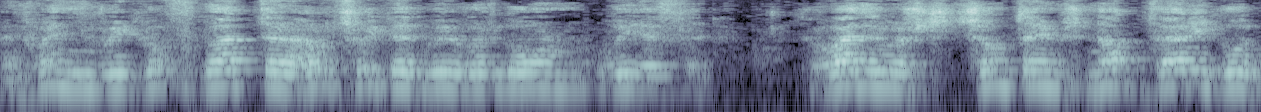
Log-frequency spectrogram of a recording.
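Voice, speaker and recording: A man with a Shetland accent speaks at a fairly slow pace and a high pitch, in a monotone, flat intonation, over noticeable background noise. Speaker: retired fisherman. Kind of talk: interview answer.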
